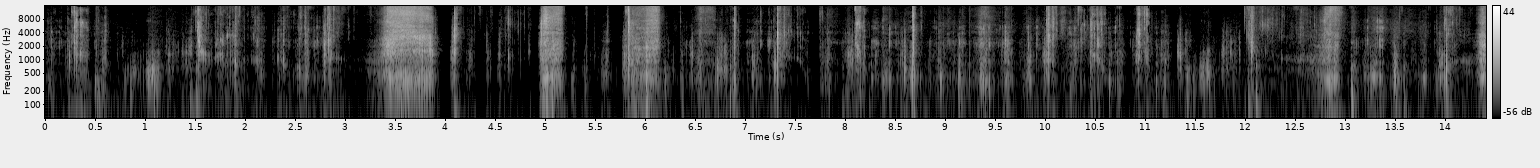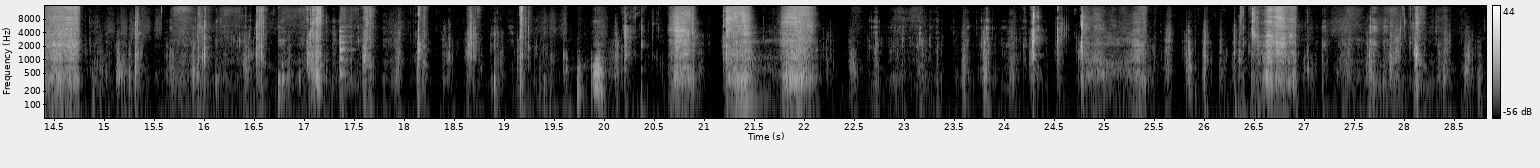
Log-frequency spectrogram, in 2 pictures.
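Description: Close-up eating sounds: a person biting and chewing a crisp pan-fried bun, with irregular crunches and several louder crunchy bites along the way.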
